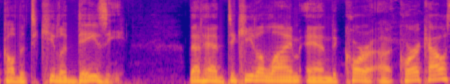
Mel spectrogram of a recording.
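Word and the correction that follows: Curaçao: is that how you say it? Or Caraco? How do you say that? Curacao. – Is that right? – That sounds more right.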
